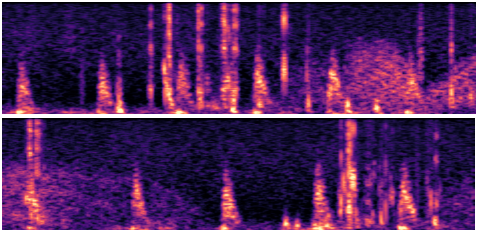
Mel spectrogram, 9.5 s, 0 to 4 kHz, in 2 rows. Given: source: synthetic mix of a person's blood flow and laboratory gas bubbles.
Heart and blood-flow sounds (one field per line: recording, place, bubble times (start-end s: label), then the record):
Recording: Doppler ultrasound of blood flow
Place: subclavian vein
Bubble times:
1.48-1.55 s: bubbles
1.62-1.77 s: bubbles
1.96-2.40 s: bubbles
2.57-2.66 s: bubbles
2.81-2.89 s: bubbles
3.05-3.13 s: bubbles
4.47-4.59 s: bubbles
4.68-4.75 s: bubbles
4.97-5.21 s: bubbles
8.12-8.49 s: bubbles
8.52-8.70 s: bubbles
8.99-9.15 s: bubbles
From the record:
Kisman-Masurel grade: 222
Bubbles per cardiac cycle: several, 3 to 8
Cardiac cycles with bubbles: 10 to 50%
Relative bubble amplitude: moderate (0.250 to 0.450)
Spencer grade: 2 (many but less than half of the cardiac periods contain bubble signals, singularly or in groups)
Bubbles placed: anywhere in the cardiac cycle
